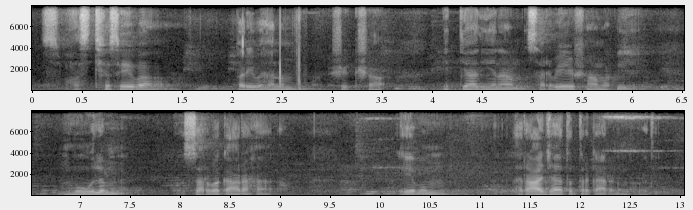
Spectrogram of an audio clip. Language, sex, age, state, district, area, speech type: Sanskrit, male, 30-45, Karnataka, Bangalore Urban, urban, spontaneous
